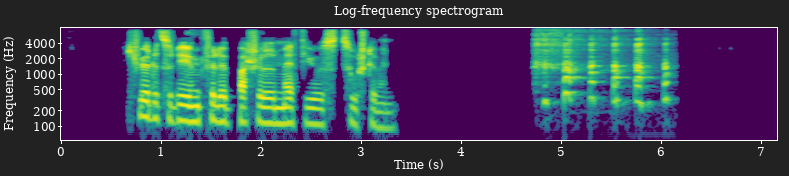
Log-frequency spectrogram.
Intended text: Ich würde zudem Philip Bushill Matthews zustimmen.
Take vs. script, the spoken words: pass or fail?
pass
